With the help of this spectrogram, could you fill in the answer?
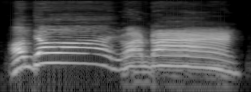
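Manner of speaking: drawn-out, wailing shout; shouting in panic. Acted. Frightened explorer quitting the hunt, shouting in panic.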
